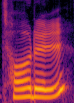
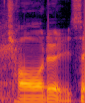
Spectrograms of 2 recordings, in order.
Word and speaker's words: 절을: Okay, so 절 meaning 절을. – That's like combined those two syllables. It's not 절 as in bow, which could be confusing for our listeners. But 절을. So you could say 절을 as well.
